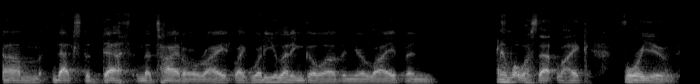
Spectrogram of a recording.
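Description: A middle-aged man speaking casually in a panel conversation, halting and reflective, trailing off between phrases. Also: low-pitched, steady tone, mellow. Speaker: actor and theatre artistic director. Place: indoor room at home, video call. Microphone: video call microphone.

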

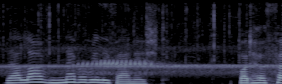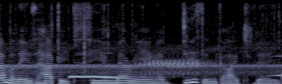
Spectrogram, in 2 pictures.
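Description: Woman narrating a scary story, noisy background. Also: medium pitch. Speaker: podcast storyteller.

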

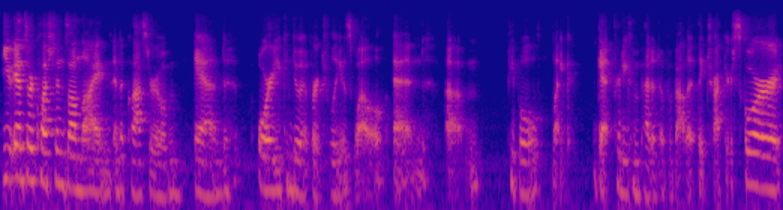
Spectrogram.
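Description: A woman's voice: mid-range voice, vocal fry, bright, forceful tone. A young woman from Mississippi explaining a campus program over a video call, chatty and full of ums. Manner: chatty, frequent ums and likes. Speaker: campus prevention educator.

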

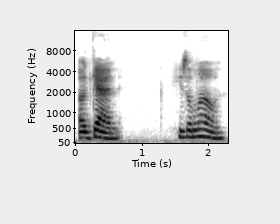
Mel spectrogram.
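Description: A woman reading a children's picture book aloud expressively, with deliberate dramatic pauses between phrases. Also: medium pitch, steady tone. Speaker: read-aloud storyteller.

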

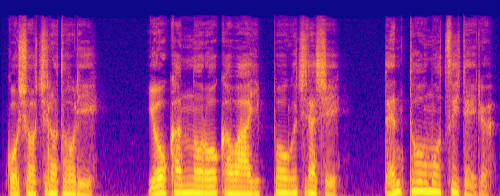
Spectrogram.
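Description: A man voicing a methodical, assured young amateur detective in an audiobook, with deliberate, emphatic explanation. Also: medium pitch, expressive, natural voice. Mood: deliberate reasoning.

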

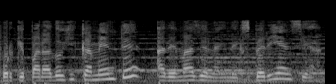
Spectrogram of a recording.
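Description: A woman reporter reading a serious, measured news voice-over. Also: on the low side, music in the background. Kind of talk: scripted news narration.

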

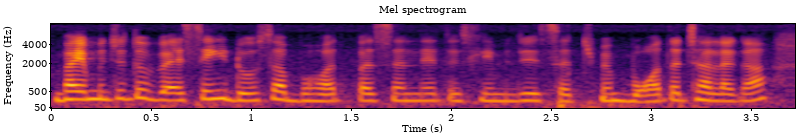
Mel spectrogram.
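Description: A woman's voice: mid-range voice, steady tone, fast talker, a little mellow, slight background noise. A woman in her thirties chatting through a home cooking vlog, slipping English phrases into her talk. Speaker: cooking vlogger. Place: home kitchen, indoors.

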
